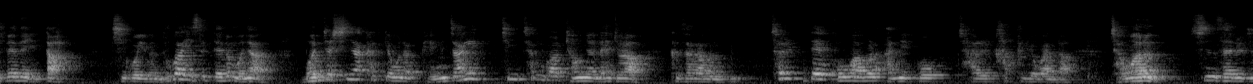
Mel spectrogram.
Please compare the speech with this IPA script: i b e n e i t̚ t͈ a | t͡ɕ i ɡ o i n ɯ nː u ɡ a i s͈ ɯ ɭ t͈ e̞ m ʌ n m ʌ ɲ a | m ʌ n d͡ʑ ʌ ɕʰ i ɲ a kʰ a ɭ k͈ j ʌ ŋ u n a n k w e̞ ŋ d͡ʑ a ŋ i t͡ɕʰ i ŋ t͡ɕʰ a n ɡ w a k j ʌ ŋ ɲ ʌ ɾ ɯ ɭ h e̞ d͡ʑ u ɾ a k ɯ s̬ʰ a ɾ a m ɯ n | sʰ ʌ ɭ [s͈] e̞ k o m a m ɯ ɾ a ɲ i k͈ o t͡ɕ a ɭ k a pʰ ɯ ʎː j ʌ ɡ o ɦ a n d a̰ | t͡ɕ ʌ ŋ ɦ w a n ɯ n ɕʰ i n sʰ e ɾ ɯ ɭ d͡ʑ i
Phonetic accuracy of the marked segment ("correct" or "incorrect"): incorrect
